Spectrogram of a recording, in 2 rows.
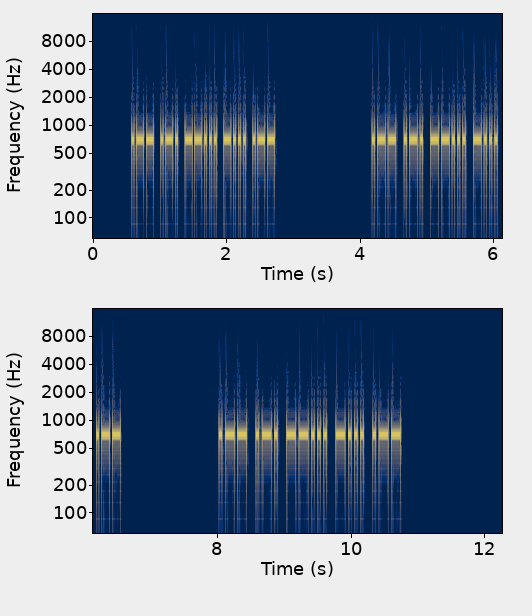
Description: Morse code, heard as a keyed tone, about 30 wpm, 700 Hz. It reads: WR7BW WR7BW WR7BW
